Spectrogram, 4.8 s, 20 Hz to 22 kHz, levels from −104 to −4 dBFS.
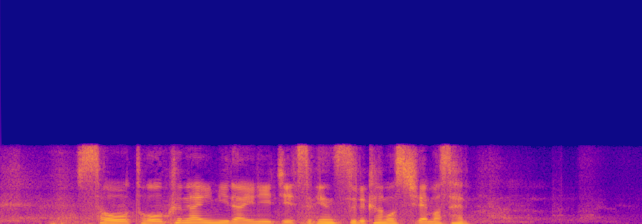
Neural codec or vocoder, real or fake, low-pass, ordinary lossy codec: codec, 16 kHz, 0.8 kbps, ZipCodec; fake; none; none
